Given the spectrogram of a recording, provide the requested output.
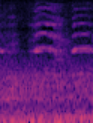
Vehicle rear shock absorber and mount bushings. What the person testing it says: Hear the squeaky noise? Sounds like a rocking bed. It's actually the shock absorbers on this thing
